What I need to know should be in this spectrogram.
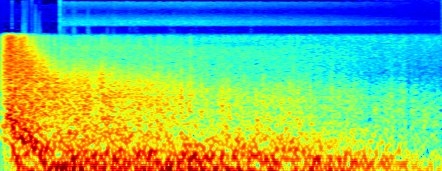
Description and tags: Explosion sound created at work with only the windows sound recorder and a virtual avalanche creation Java applet by overlapping and applying rudimentary effects.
